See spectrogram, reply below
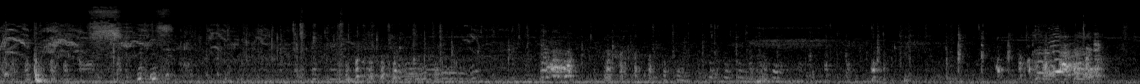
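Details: Black Australorp or Rhode Island Red roosters give short, scattered clucks and brief squawks at irregular intervals, loudest near the end, over a steady low hum and faint background noise.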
